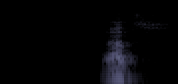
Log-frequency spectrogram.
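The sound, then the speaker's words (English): A brief voice gives way to a loud, steady telephone dial tone from a radio station's phone system, cutting in abruptly at the very end and dominant. “That's definitely a dial tone.”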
